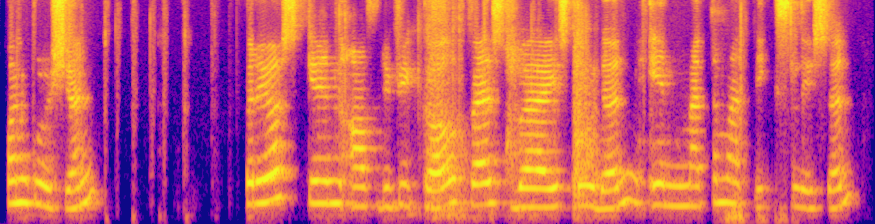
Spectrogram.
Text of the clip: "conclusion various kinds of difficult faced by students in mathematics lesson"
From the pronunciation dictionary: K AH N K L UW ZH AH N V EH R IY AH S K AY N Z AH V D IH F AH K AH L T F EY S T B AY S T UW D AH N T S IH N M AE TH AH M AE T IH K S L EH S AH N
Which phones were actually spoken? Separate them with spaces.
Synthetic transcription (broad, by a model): K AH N K L UW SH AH N P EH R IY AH S K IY N AH F D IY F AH K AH L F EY S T B AY S T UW D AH N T IH N M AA T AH M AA T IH K S L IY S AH N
